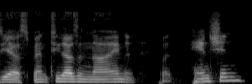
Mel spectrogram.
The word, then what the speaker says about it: Hanshin Tigers: Yeah, spent 2009 with what, Hanshin? How do you say it, Tyler? Yeah, the Hanshin Tigers.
